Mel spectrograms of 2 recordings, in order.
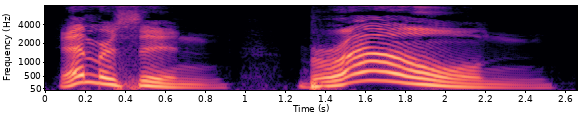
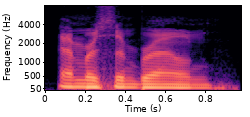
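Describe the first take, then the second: First: The name is announced with loud, excited energy. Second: The name is announced in a flat, plain voice. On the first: The player is on the home team. The speaker calls it wrong. "It should not be Emerson Brown in an away game" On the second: The player is on the visiting team. The speaker calls it right. "They would say Emerson Brown"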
